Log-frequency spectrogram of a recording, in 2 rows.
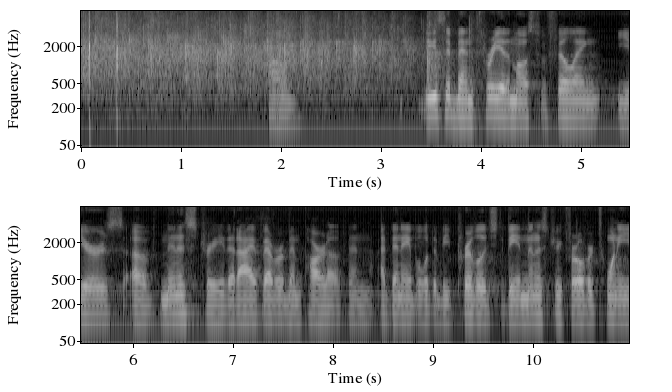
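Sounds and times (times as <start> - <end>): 
audience applause: 0.0 - 3.9
speech: 1.9 - 2.3, 3.4 - 10.9.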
